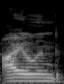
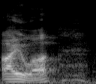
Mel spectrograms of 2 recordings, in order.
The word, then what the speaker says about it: Islay: So we boarded the bus tour to an island called Islay. Despite how it's spelt in English, it's pronounced Isla.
